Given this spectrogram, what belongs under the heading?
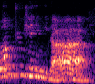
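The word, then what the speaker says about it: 黄遵宪: 근데 황준셴, 중국 발음으로 황준셴입니다.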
